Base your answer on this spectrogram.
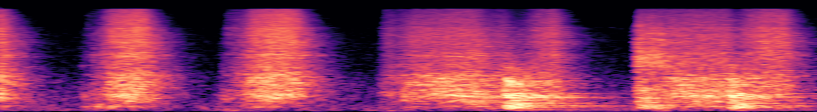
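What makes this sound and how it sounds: A long-handled stiff garden brush is swept back and forth across a large brown pile carpet covering a living-room floor and littered with small debris. Four broad, hissing bristle strokes swell and fade, each a bright, rough scrape with a soft rustling body.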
